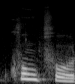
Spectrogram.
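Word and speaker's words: 功夫: 하고 요렇게 쓰기도 해요 이게 중국 발음으로 쿵푸 라고 하죠 쿵푸 하면 여기요 패를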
